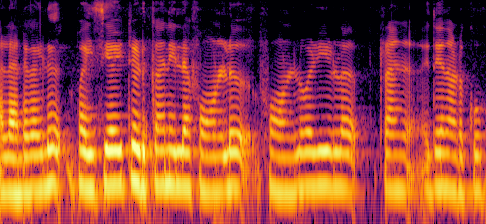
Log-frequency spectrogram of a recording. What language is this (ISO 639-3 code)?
mal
